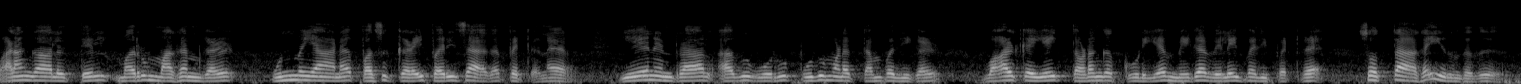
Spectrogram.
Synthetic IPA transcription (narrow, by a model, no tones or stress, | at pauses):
pɐ̰ɻɐŋɡaːlɐt̪ːɪlmɐrɯmːɐɣɐnɡɐɭ | ʊnmɐjaːnɐpɐsɯkːɐɭɐɪpːɐɾɪsaːɣɐpːɛʈrɐ̰nɐɾ | eːnɛndraːlɐðɯɔɾɯpʊðɯmɐnɐt̪ːɐmbɐðɪɣɐɭ | ʋaːɻkɐjɐɪt̪ːɔɽɐŋɡɐkːuːɽɪjɐmɪɣɐʋɪlɐɪmɐðɪpːɛʈrɐ | sɔt̪ːaːɣɐɪɾɯnd̪ɐðɯ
